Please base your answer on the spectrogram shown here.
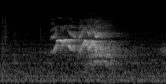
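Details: Budgerigar chick in its nest, hatched on 15 July 2018 at 2 AM and on its second day, about an inch long; one raspy squawk of about half a second, quiet room behind.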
